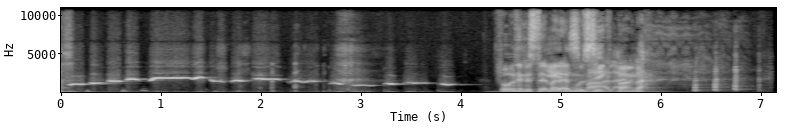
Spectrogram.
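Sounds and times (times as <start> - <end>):
speech: 0.0 - 0.2, 4.4 - 6.1
person whistling a card payment jingle: 0.0 - 4.3
laughter: 5.1 - 7.1.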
